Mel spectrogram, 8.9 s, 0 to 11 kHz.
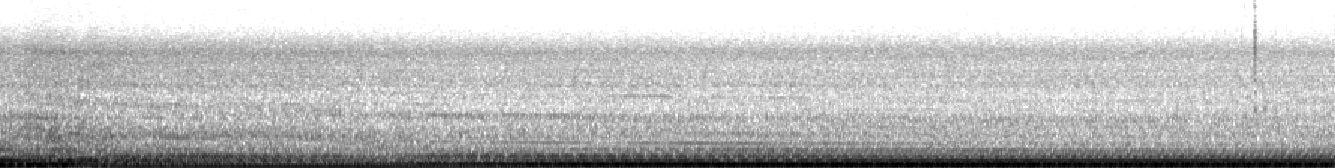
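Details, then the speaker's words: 20-year-old JDM EJ205 Subaru WRX wagon, flat-four at operating temperature: after a throttle blip the idle stays raised and steady instead of dropping back, with AFR still safe. "yeah it's staying High foreign so high well the AFR still look uh safe to uh let the car keep running"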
